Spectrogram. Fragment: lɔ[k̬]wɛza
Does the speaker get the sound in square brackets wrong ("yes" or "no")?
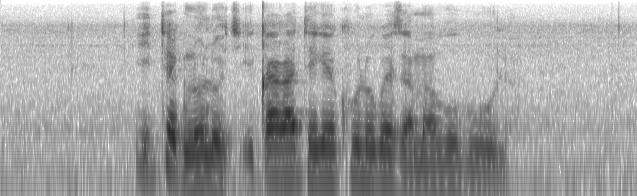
no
